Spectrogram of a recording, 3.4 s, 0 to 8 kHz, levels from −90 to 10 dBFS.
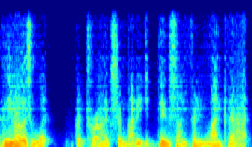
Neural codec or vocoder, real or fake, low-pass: codec, 44.1 kHz, 0.9 kbps, DAC; fake; 7.2 kHz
